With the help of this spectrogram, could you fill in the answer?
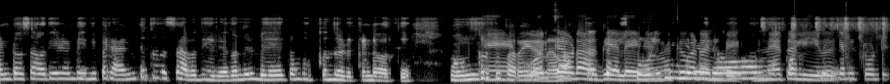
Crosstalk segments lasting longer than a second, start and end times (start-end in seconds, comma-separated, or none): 4.9-7.2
